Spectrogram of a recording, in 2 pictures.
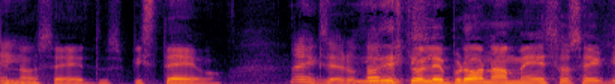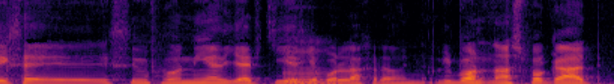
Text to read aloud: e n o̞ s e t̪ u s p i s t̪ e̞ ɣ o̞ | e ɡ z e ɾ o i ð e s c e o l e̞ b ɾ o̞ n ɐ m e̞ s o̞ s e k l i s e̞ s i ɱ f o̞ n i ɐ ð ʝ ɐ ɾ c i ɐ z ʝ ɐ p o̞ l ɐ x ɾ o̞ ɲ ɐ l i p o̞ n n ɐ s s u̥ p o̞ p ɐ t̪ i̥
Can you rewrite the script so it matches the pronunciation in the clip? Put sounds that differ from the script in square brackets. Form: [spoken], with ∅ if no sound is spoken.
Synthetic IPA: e n o̞ s e t̪ u s p i s t̪ e̞ [v] o̞ | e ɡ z e ɾ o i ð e s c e o l e̞ b ɾ o̞ n ɐ m e̞ s o̞ s e k l i s e̞ s i ɱ f o̞ n i ɐ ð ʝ ɐ ɾ c i ɐ z ʝ ɐ p o̞ l ɐ x ɾ o̞ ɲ ɐ l i p o̞ n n ɐ s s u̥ p o̞ [k] ɐ t̪ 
